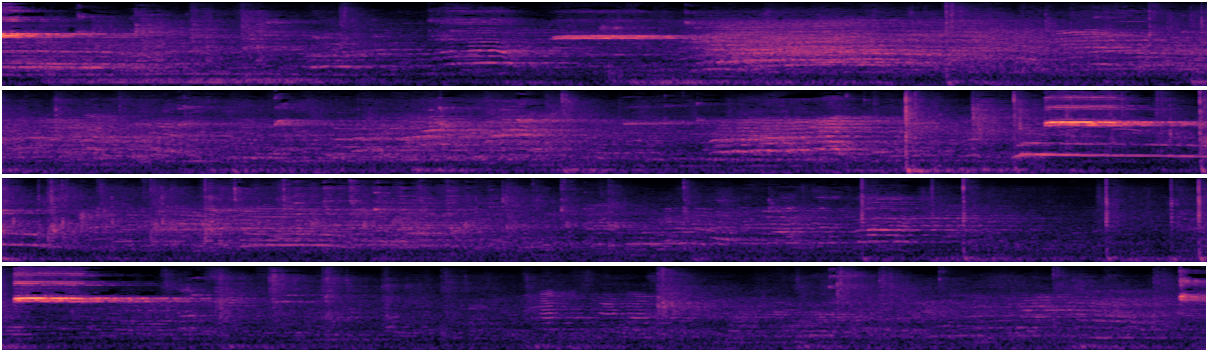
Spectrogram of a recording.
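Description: Young women call out and shout to each other across a large echoing gym.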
